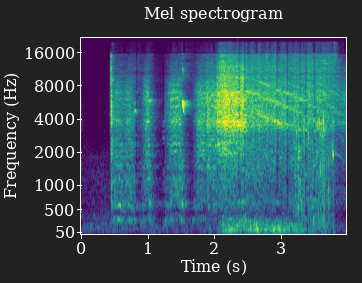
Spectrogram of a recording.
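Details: 1979 Malibu with a previously seized engine freed with lubricant, plugs refitted, fresh gas and a temporary battery: starter whirrs, then the engine catches and roars briefly with uneven firing; cranking with attempts to fire.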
